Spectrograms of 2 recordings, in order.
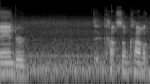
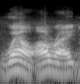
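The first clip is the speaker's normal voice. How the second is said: drawn out; 9 dB louder, much slower than usual. Real, not acted. Friend just left to pee.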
